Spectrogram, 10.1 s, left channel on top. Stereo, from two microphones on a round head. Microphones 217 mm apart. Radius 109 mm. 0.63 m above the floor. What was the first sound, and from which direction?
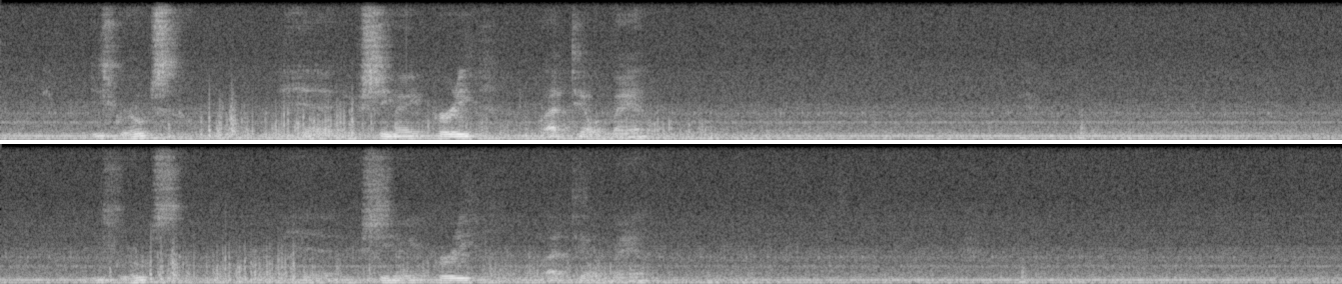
A man speaking, 40° left (ahead or behind).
